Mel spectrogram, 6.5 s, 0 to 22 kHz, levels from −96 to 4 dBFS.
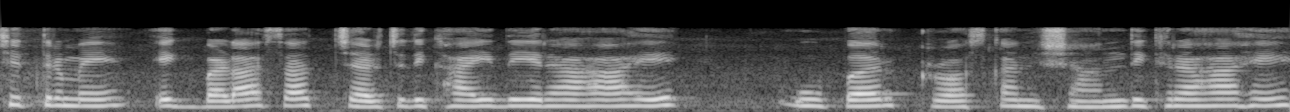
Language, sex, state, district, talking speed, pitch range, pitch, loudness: Hindi, female, Chhattisgarh, Bilaspur, 150 wpm, 220-235 Hz, 225 Hz, -16 LUFS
